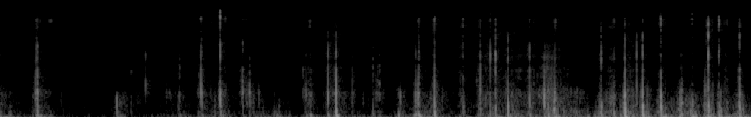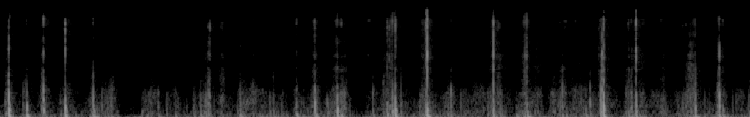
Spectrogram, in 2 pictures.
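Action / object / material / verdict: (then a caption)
scrape / wooden paddle hairbrush with wooden pins / wood / none. Fingertips and nails scratch and flick through the wooden pins of a wooden paddle hairbrush resting on a dark cushion. A quiet, steady stream of short, dry clicks and crisp ticks sounds over a soft scratching texture, with brief bright snaps standing out now and then. Each flick dies away almost instantly.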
